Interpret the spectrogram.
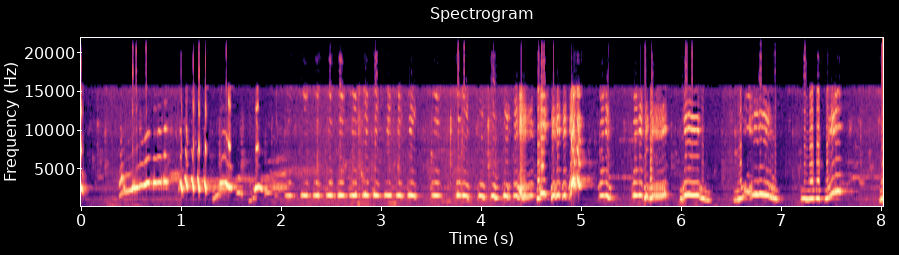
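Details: White-rumped shama singing as a tutor for kept birds. Whistled phrase, then a long run of evenly spaced short notes, followed by looping, up-and-down whistles repeated about twice per second.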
